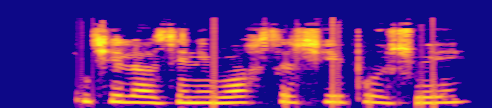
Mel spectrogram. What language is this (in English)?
Pashto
